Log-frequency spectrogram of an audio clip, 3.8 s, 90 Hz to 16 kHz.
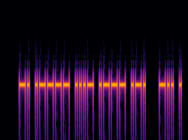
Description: Morse code, heard as a keyed tone, about 30 wpm, 700 Hz. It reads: N1VJR DE
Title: USA Callsign DE Callsign - 5 Characters - 30wpm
